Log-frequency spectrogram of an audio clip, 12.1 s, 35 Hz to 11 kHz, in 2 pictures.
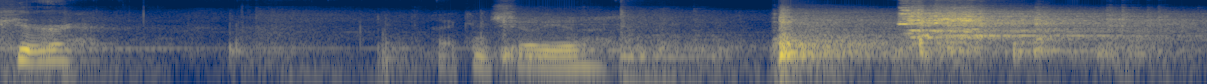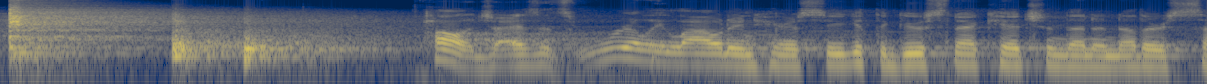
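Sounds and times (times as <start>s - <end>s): loud ringing metal clangs: 4.2s - 8.8s.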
